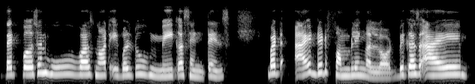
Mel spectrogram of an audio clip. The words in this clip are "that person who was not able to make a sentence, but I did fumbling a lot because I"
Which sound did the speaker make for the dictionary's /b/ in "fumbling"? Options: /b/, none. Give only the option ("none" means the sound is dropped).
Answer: /b/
